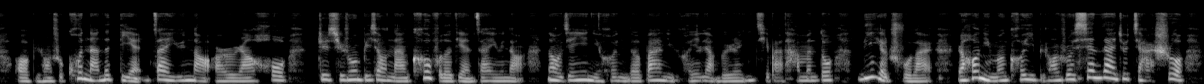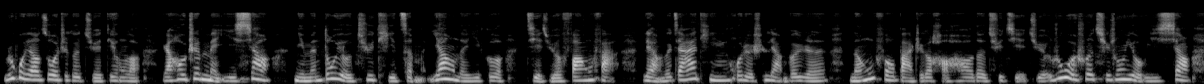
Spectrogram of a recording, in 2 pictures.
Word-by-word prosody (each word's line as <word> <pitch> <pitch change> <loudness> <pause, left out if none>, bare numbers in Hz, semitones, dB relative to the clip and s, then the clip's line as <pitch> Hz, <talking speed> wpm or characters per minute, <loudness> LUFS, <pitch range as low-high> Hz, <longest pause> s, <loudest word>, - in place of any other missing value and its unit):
呃， 155 -1 0
比 140 -1 -11
方 150 +1 -2
说 160 - -8
困 270 - +1
难 180 -6 +2
的 215 - +2
点 170 -8 -3
在 220 -2 +3
于 180 -1 -2
哪 190 0 +2
儿？ 150 0 -2
然 150 +1 0
后 195 0 -3 0.3
这 225 - -1
其 205 0 +2
中 210 +1 +3
比 200 -1 -2
较 200 -2 0
难 150 -4 -2
克 300 - +2
服 - - -6
的 150 - 0
点 145 -3 -3
在 155 0 0
于 155 0 -3
哪 145 -2 -2
儿？ - - -8 0.2
那 200 - +2
我 185 - +1
建 195 +3 -1
议 205 - +4
你 185 -5 +1
和 170 +2 -10
你 160 -2 -6
的 155 0 -5
伴 185 +4 0
侣 160 -3 -7
可 155 -3 -13
以 165 - -6
两 160 -3 -6
个 145 0 -5
人 155 +2 -4
一 - - -2
起 195 - -7
把 - - -7
它 170 - -8
们 175 0 -4
都 195 +2 -1 0.2
列 295 +8 +3
出 150 - -4
来， 140 0 -2 0.2
然 195 0 +4
后 310 - +5
你 250 -8 +9
们 180 +3 0
可 220 - -3
以 220 -2 +1
比 200 - -10
方 180 +2 -2
说 230 +3 -1
现 295 +6 +5
在 295 -4 +5
就 250 +1 -3
假 195 -7 -2
设， 220 -6 +3 0.2
如 255 +6 +3
果 300 -2 +2
要 210 -2 +5
做 215 +1 +2
这 195 -1 -5
个 175 -2 -3
决 155 -1 -4
定 170 +3 -6
了， 155 - -3 0.2
然 170 0 +2
后 235 +1 +2
这 255 +2 +2
每 200 -9 +5
一 160 +2 -4
项 230 - +6 0.2
你 175 - +1
们 165 +4 +1
都 260 +4 +2
有 185 -9 +2
具 205 +8 -3
体 155 -5 -3
怎 - - +3
么 - - -6
样 235 +1 +5
的 150 - -4
一 150 +1 -3
个 160 -1 -5 0.2
解 155 - -1
决 145 +2 -2
方 180 +5 +4
法？ - - -1 0.2
2 165 -5 0
个 165 - -3
家 210 +7 +3
庭 190 -6 0
或 205 - -3
者 175 -4 -1
是 200 - -5
2 160 -7 -2
个 165 +3 -3
人， 160 0 -3 0.2
能 175 - +3
否 210 -9 -1
把 160 -5 +1
这 150 +1 -8
个 160 - -2
好 - - -2
好 165 +1 -4
地 160 -1 -4
去 160 +4 -5
解 160 - -4
决？ 155 - -6
如 195 - +1
果 315 -8 +5
说 235 +3 -1
其 225 -1 -1
中 225 +2 +2
有 175 -9 0
一 150 0 -5
项， 155 +3 +3
180 Hz, 310 characters per minute, -23 LUFS, 155-210 Hz, 0.3 s, 你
